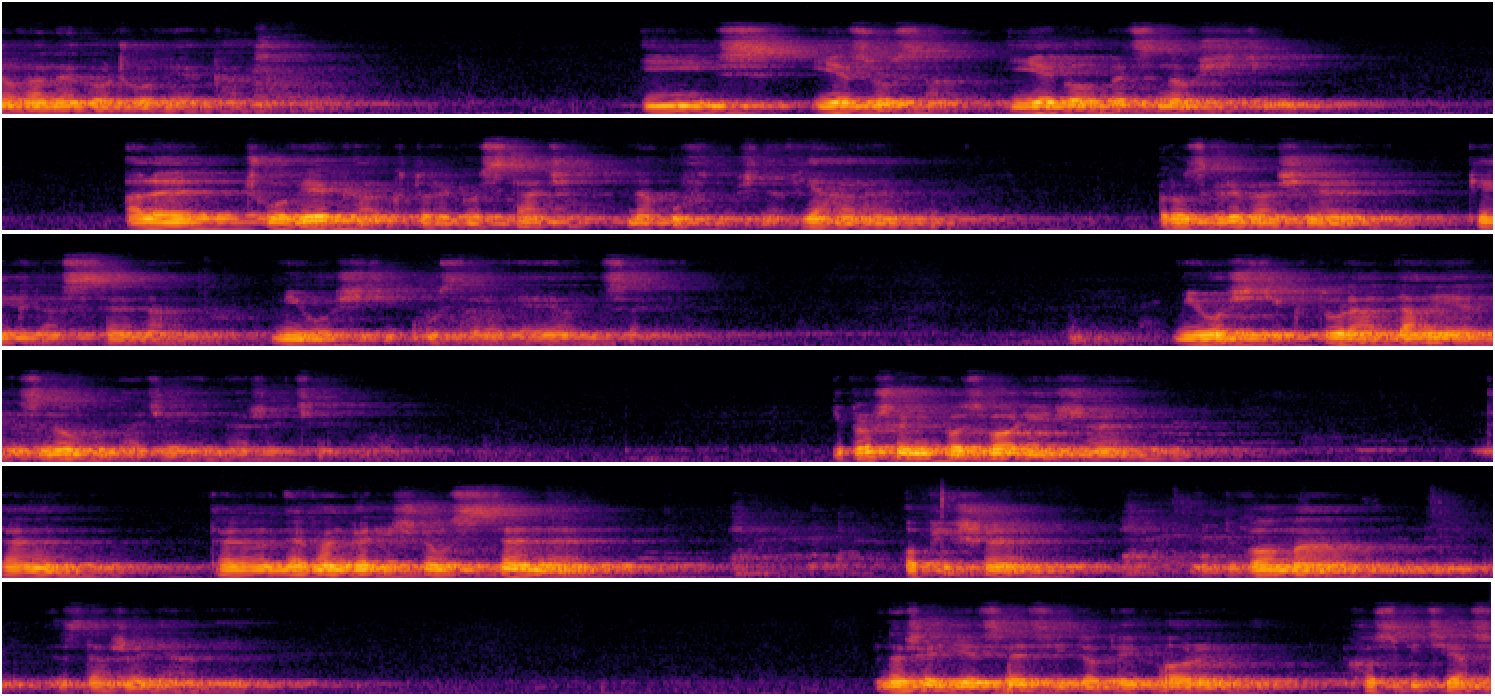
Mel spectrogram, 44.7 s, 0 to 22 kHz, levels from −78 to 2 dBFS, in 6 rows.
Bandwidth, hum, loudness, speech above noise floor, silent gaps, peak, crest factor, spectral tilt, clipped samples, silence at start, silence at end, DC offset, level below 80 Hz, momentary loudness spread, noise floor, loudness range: 12 kHz; none; -23 LUFS; 36 dB; none; -4 dBFS; 20 dB; -6 dB/octave; under 0.1%; 0 s; 0 s; under 0.1%; -60 dBFS; 20 LU; -58 dBFS; 10 LU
